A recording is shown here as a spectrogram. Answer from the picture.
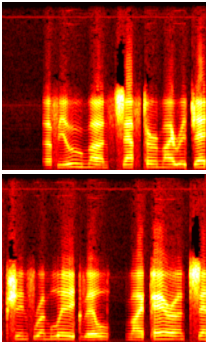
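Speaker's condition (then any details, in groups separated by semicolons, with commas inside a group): Cerebral palsy; cannot move limbs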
